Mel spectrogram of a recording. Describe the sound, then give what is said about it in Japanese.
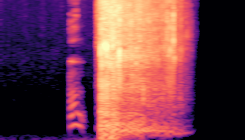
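A loud fart: a brief squeaky toot, then a longer, wet, sputtering blast lasting under a second, with no voices around it. “ほら、またこいた。”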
